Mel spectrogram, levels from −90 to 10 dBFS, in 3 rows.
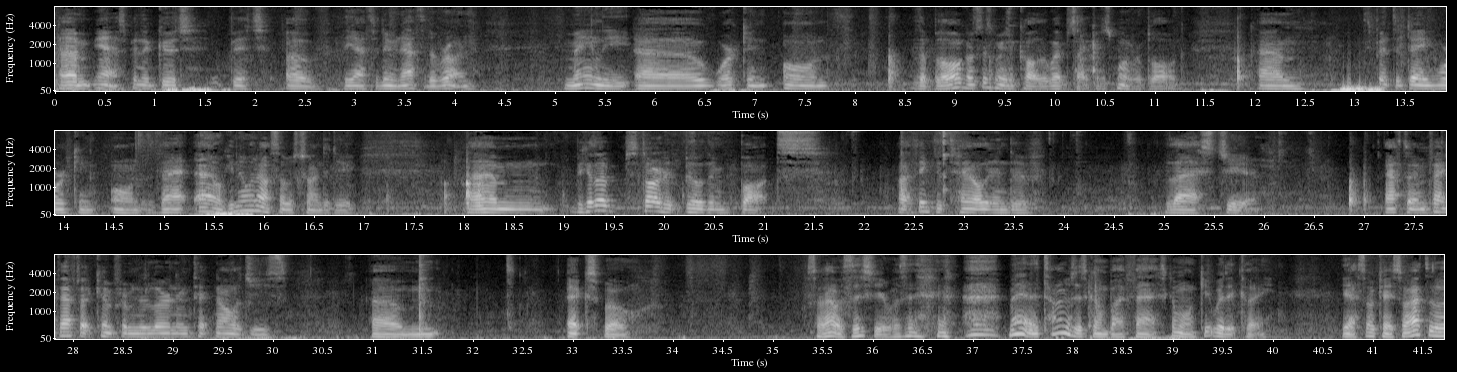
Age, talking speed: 30-49, 150 wpm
